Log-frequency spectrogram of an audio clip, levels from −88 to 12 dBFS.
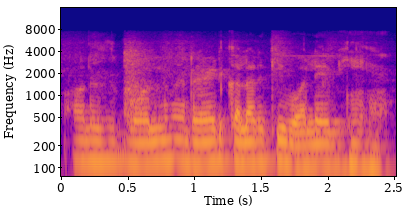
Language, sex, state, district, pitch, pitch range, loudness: Hindi, female, Madhya Pradesh, Bhopal, 115 Hz, 105-115 Hz, -15 LUFS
